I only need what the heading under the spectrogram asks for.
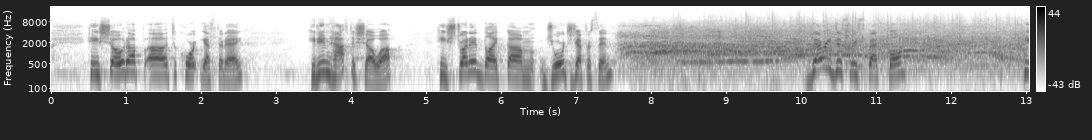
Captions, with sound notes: He showed up to court yesterday. He didn't have to show up. He strutted like George Jefferson. (audience laughing) Very disrespectful.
